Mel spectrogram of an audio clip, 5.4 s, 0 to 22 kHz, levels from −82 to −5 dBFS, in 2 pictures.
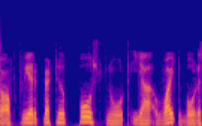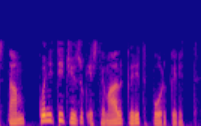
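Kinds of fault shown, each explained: Low-bitrate audio saved at a high bitrate: the speech sounds dull and watery throughout, with nothing above about 5.8 kHz, which fits a very low-bitrate MP3 encode that was likely re-saved at a much higher bitrate that could not restore the lost detail.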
